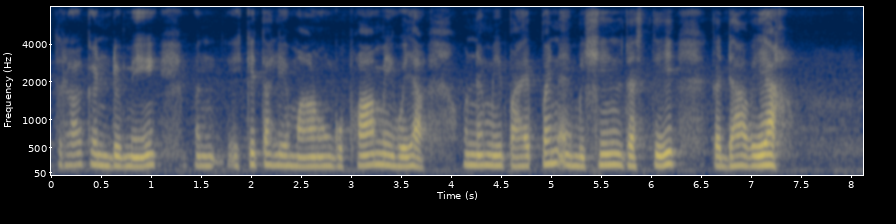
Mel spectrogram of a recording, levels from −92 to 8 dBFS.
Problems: constant background noise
